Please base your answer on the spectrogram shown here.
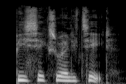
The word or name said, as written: biseksualitet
